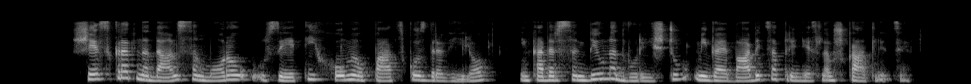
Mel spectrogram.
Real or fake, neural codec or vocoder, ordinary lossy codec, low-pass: fake; codec, 16 kHz, 6 kbps, DAC; none; none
